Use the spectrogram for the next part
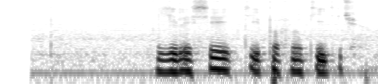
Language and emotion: Russian, neutral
